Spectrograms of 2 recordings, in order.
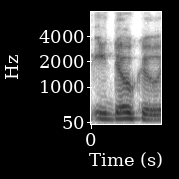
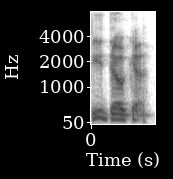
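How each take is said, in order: First: The name ends with an 'oo' sound. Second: The name ends with an 'ah' sound. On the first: The speaker calls it wrong. "you said Idoku" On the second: The speaker calls it right. "it's Idoka"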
